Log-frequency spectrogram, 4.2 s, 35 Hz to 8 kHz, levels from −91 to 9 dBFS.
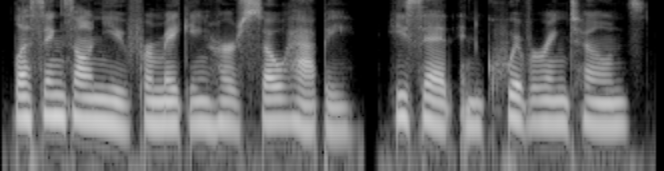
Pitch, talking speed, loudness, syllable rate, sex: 165 Hz, 190 wpm, -19 LUFS, 5.1 syllables/s, female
